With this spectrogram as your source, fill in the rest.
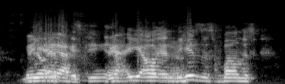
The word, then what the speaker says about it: Vyoryetski: got Vyoryetski, Vyorv, but it's spelled like it sounds on Facebook. Boyarsky? Vyoryetski.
